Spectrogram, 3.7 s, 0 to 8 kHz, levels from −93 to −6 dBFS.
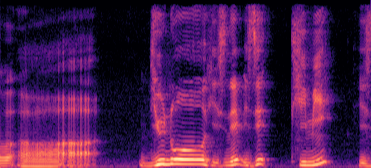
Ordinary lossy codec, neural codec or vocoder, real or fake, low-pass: none; none; real; none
